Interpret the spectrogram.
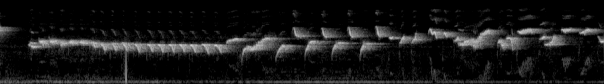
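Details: Bornean white-rumped shama singing hard in nembak cililin style: a long stream of rapid twittering that breaks into a tumbling run of high, sharp, rattled notes, continuous throughout.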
